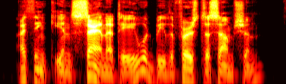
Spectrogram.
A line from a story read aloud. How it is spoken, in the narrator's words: Thad said dryly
